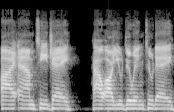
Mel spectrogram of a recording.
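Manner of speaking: flat, monotone, mechanical robot voice. Teasing another speaker about sounding like a robot, robot-like TJ imitation. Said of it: "You sound like this".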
